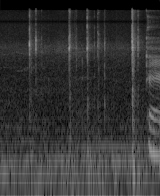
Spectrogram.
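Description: Computer keyboard typing: a handful of separate, irregularly spaced keystrokes.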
